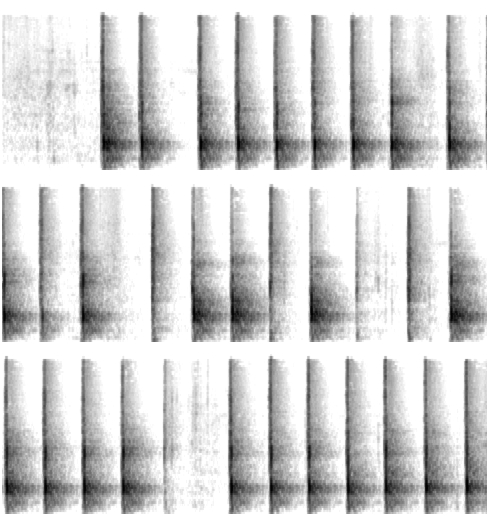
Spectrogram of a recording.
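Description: A knife chops rapidly through a bundle of stalks on a wooden block.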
